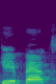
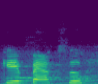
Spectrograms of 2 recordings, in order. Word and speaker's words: K-PAX: After claiming he is in extraterrestrial from the planet Capax, 1000 light years away in the Lyra constellation, thought not capitalized and pronounced with a long O rhyming with bot, is committed to the Psychiatric Institute of Manhattan.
